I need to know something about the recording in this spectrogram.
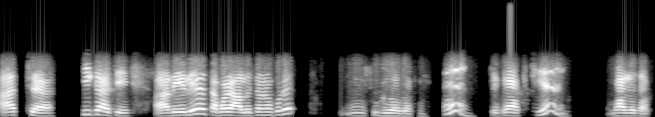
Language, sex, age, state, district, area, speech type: Bengali, female, 45-60, West Bengal, North 24 Parganas, urban, conversation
